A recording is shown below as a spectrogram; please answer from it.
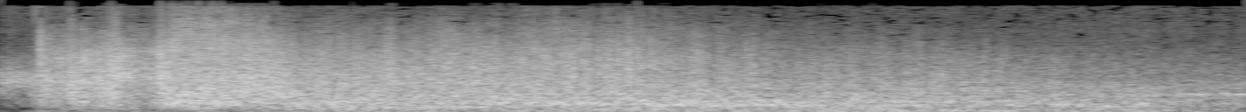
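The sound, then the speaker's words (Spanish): Strong wind blowing with tremendous force and passing high overhead, a loud, steady roaring rush that fills the whole clip, swelling slightly near the start and then holding even without any voices. “El viento soplaba con una fuerza tremenda, produciendo extraños sonidos al pasar raudo muy por encima de ellos.”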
